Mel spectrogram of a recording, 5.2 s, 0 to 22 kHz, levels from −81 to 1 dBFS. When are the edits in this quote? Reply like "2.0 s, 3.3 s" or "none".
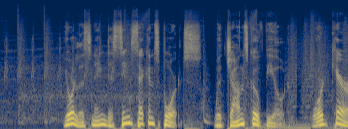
0.9 s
